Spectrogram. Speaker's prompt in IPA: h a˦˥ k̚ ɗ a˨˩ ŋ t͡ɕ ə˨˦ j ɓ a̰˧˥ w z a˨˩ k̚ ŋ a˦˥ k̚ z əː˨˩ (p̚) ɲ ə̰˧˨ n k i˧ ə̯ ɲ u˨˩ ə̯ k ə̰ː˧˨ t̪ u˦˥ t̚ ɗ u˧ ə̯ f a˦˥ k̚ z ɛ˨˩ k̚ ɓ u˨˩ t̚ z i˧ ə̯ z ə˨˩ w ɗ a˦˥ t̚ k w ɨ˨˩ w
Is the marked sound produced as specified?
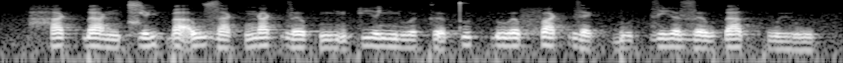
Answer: yes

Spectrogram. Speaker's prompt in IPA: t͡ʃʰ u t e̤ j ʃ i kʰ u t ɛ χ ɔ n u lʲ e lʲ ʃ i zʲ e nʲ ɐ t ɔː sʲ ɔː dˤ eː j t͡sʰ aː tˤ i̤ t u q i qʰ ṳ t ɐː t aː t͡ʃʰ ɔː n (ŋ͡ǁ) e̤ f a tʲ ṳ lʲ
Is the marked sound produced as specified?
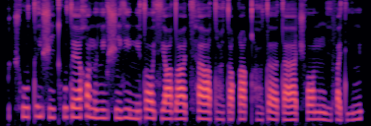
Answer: no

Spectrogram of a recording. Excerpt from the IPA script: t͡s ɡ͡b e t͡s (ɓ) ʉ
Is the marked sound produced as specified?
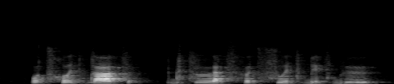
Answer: no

